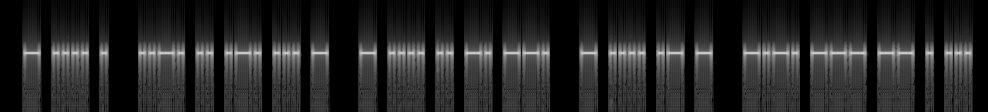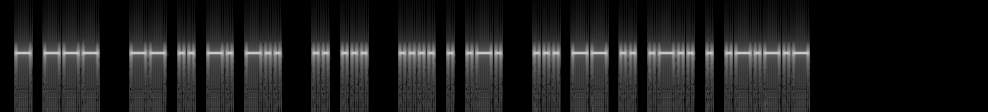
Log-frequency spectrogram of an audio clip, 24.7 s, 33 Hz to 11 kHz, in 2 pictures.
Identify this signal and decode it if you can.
Morse code, heard as a keyed tone, about 19 wpm, 700 Hz. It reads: THE FIRST THING THAT COMES TO MIND IS HER SMILE.
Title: Sentences with 8-Word Phrases - Spoken Beginning - 20wpm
